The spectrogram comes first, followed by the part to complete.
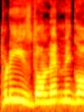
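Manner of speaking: ordinary delivery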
